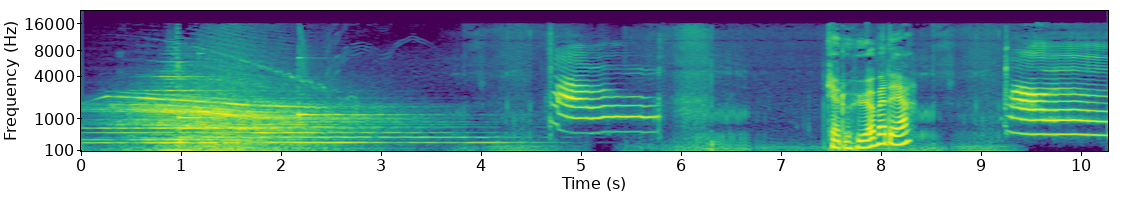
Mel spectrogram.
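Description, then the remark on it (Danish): A cat meows three times in the second half, each call clear with a falling pitch, separated by short pauses. A person speaks briefly just before the first meow. “Det har mange dyr også, ligesom katten her.”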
